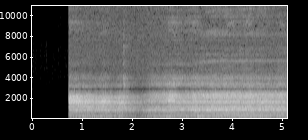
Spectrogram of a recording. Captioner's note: breathing sounds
